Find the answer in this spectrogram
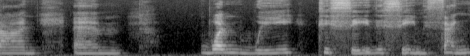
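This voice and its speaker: This woman talks in a monotone, flat delivery at medium pitch, sounding somewhat breathy. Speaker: tarot reader. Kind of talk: weekly tarot reading to camera. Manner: casual, warm, chatty.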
